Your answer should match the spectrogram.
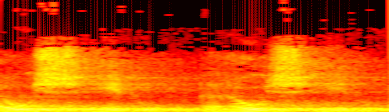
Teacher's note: وهمزه مضمومه متردده بين الهمزه والواو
